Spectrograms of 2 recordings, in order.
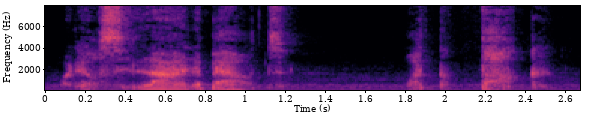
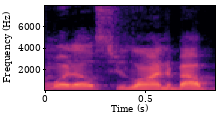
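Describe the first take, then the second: First: Hushed unvoiced disbelief; breathless mock-whispered accusation. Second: Said in the usual way. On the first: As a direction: whisper it like a stunned secret. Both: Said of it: "It's like".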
